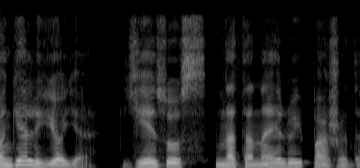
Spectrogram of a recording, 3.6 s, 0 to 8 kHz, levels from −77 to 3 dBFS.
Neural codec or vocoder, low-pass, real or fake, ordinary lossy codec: none; 7.2 kHz; real; MP3, 64 kbps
